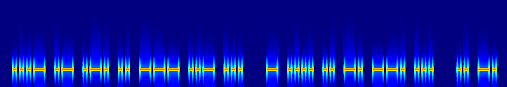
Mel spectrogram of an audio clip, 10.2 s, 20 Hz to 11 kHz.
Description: Morse code, heard as a keyed tone, about 17 wpm, 700 Hz. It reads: VARIOUS THINGS IN
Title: Sentences from Top 1000 Words - Review Part 4 - 17wpm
